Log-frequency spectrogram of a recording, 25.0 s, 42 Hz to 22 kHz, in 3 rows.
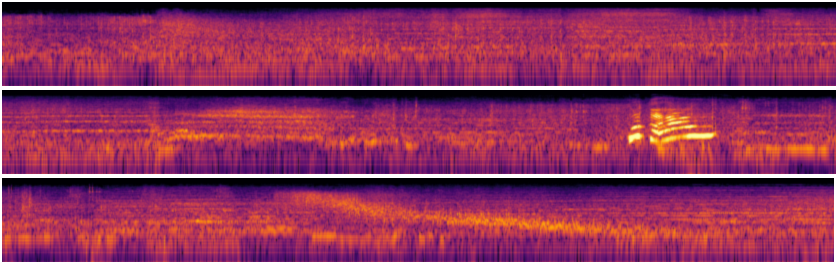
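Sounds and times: low drone: 0:00.0 - 0:14.6, 0:15.4 - 0:25.0
orchestral film score: 0:00.0 - 0:25.0
rising sound: 0:17.3 - 0:25.0.

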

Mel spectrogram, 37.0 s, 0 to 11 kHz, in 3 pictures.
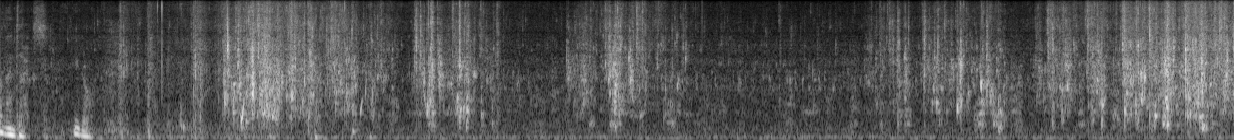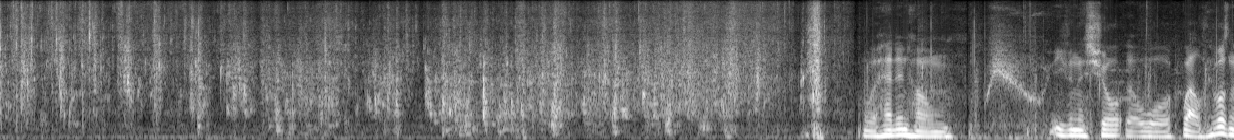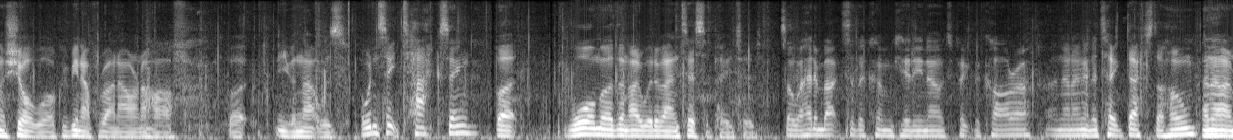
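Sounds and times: trickling stream: 0:00.0 - 0:37.0
dog splashing through water: 0:02.0 - 0:07.0, 0:08.6 - 0:20.7.

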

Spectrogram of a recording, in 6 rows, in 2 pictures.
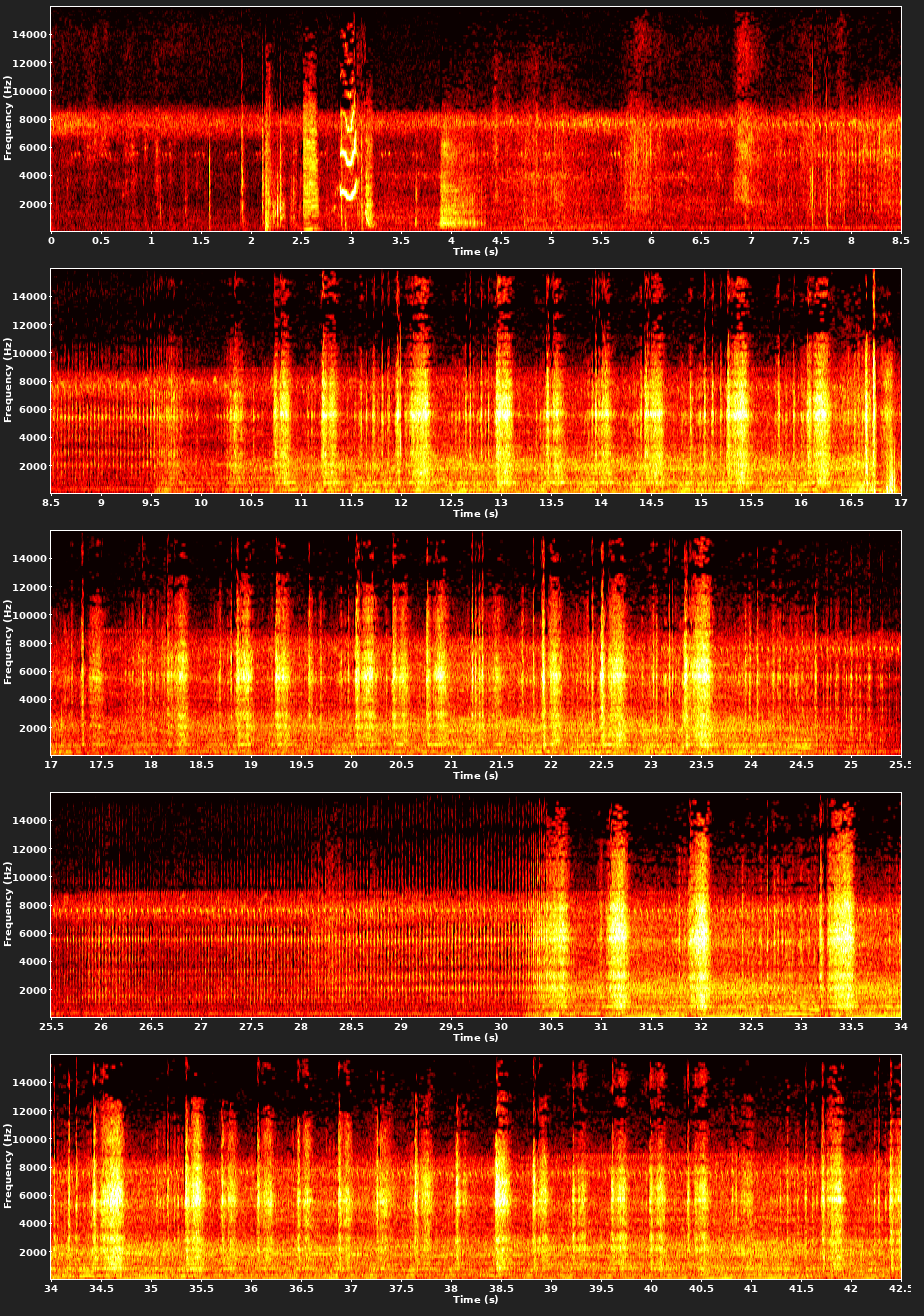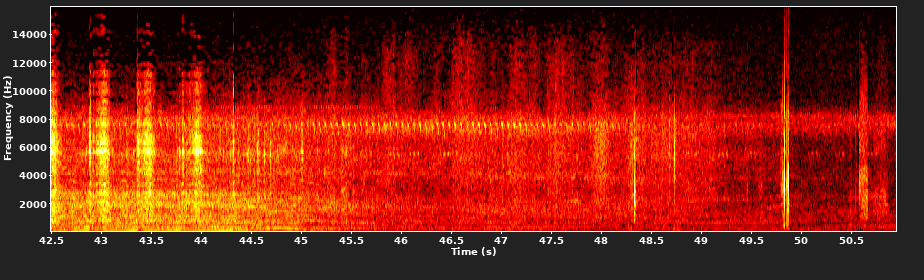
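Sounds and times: car engine idling: 0:01.2 - 0:50.9
car engine revving: 0:02.6 - 0:49.5.

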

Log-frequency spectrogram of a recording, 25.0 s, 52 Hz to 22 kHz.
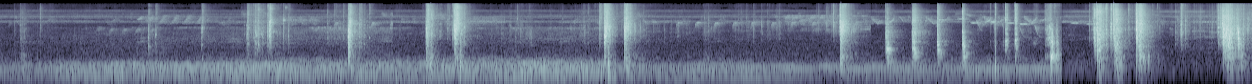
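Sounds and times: machete chopping bamboo: 0:06.8 - 0:07.5, 0:08.5 - 0:09.5, 0:12.0 - 0:13.0, 0:16.7 - 0:23.2, 0:24.3 - 0:25.0
bamboo poles knocking: 0:16.8 - 0:21.3.

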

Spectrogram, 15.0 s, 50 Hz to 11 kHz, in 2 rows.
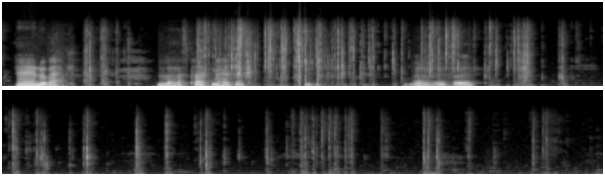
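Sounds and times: foil wrapper crinkling and tearing: 0:00.8 - 0:01.6, 0:02.3 - 0:08.6, 0:10.8 - 0:12.0.

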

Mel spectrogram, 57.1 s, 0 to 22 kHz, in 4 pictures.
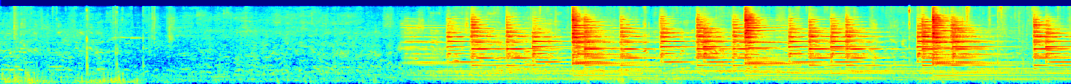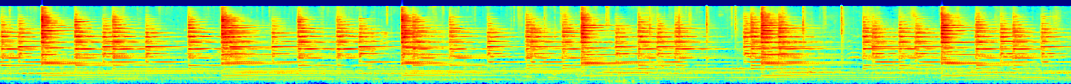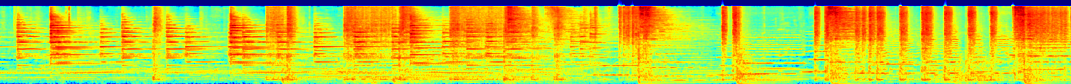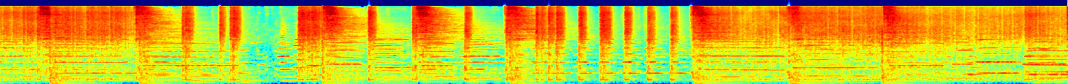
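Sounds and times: church bells pealing: 0:05.3 - 0:57.0.

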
